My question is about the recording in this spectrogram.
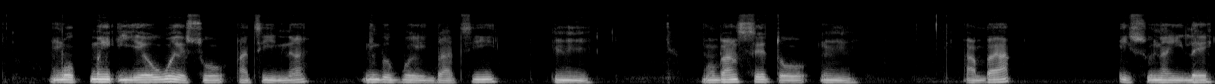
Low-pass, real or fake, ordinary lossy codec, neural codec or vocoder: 10.8 kHz; fake; none; codec, 24 kHz, 3 kbps, HILCodec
